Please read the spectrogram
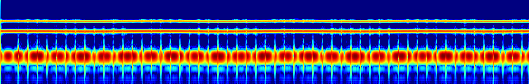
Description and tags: Laser Ambient
Laser amibient. Generated with "Generator Tones" with low frequency.
ambient, laser, loop, mechanical, tech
